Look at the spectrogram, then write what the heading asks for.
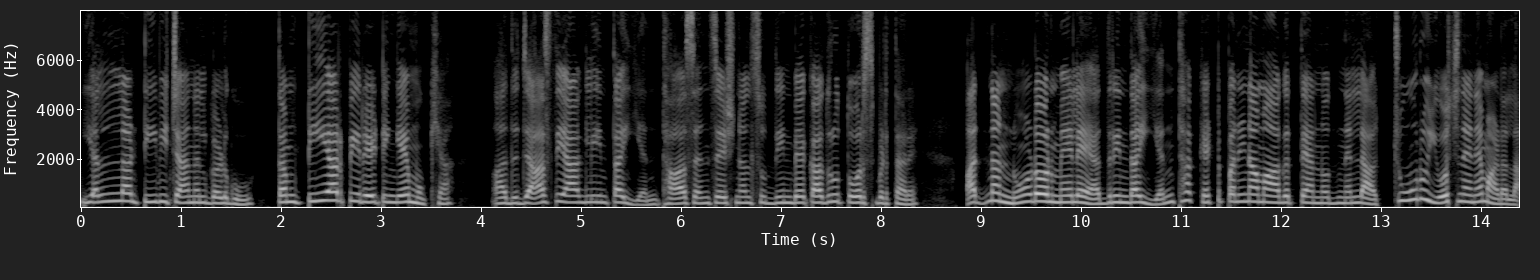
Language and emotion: Kannada, disgusted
